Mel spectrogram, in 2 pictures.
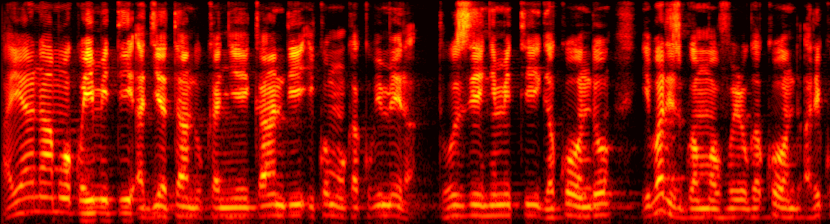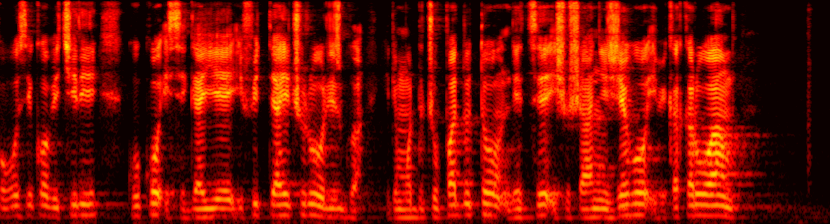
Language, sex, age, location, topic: Kinyarwanda, male, 25-35, Huye, health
